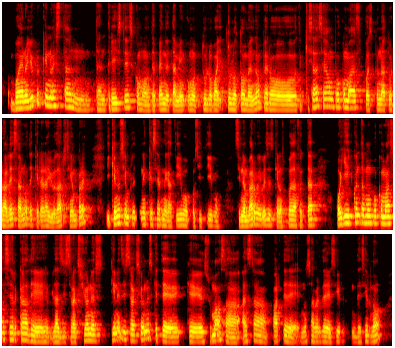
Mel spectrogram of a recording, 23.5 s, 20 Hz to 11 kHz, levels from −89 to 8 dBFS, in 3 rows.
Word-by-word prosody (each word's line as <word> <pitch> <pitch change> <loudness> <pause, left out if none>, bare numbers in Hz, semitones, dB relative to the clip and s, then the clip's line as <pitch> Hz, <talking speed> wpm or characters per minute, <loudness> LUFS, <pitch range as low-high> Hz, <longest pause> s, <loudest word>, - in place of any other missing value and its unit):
Bueno, 140 +3 +5
yo 185 +6 +3
creo - - -4
que 215 - +1
no 195 -1 +3
es 195 0 -3
tan 115 - -2
tan 115 -1 -4
tristes, 130 +6 0
como 115 -7 -2
depende 110 +1 0
también 105 0 +1
como 110 0 -1
tú 120 - -1
lo 115 -1 +1
vay 115 0 +1
tú 130 - +1
lo 120 -2 +2
tomes, 115 -3 +2
¿no? 140 +4 +1
Pero, 110 -3 +3
quizá, 165 +9 -1
sea 180 +1 -2
un 175 -1 -1
poco 165 -1 0
más, 150 -1 +3
pues, 115 -6 -4
tu 120 - -3
naturaleza, 115 +3 +1
¿no?, - - -1
de - - -6
querer 110 - -2
ayudar 105 0 0
siempre, 115 +2 -2 0.3
y - - -8
que 145 - +4
no 165 - +5
siempre 155 -3 0
tiene 140 0 -4
que 135 - -4
ser 130 -1 -4
negativo 120 +2 -1
o 115 - -6
positivo. 110 -5 -8 0.2
Sin 115 - -1
embargo, 130 +5 +5
hay - - +2
veces 125 0 -1
que 125 - -2
nos 100 - -1
puede 120 +4 +2
afectar. 125 +2 -3 0.2
Oye, 140 +6 +5
y 165 - +3
cuéntame 175 0 +3
un 165 - +4
poco 160 0 +1
más 155 0 +5
acerca 155 -1 -1
de 115 -4 +1
las 110 -1 +1
distracciones. 130 +5 -2
¿Tienes 150 +3 -1
distracciones 155 +3 -1
que 160 - -4
te 110 -4 +1
que 110 -1 +1
sumabas 125 +4 -1
a 105 -2 -1
a - - 0
esta 120 -2 -4
parte 115 +1 -2
de 110 - -1
no 110 +1 -6
saber 115 -1 -5
de 115 0 -1
decir 110 +2 -4
decir 110 +3 -7
no? 250 - -2
120 Hz, 200 wpm, -22 LUFS, 110-145 Hz, 0.3 s, Bueno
